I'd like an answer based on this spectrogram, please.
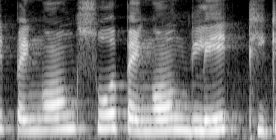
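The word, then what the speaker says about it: Tso: पगोंग सोपे। ये T silent रहता है इसमें।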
